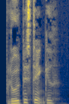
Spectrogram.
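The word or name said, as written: blodbestænkt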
